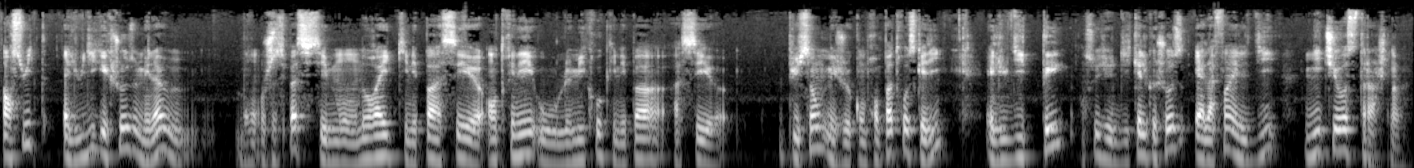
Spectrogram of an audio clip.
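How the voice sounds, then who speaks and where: A man's voice: medium pitch, brisk, warm tone, husky. A man teaching Russian in French, patiently breaking down a video line by line with frequent hesitations. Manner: patient, many hesitations and self-corrections. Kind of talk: explaining a video lesson.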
